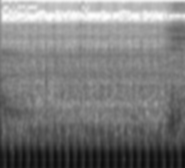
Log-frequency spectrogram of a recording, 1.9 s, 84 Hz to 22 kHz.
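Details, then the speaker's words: Kubota BX2230 tractor, 3-cylinder D902 diesel, cold start after a glow-plug cycle: slow, even cranking with no firing; the owner suspects weakening glow plugs, as it used to start at any temperature. "I think she'll start right up D cycle for a minute oh kind over slow though go ahead and hit him"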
